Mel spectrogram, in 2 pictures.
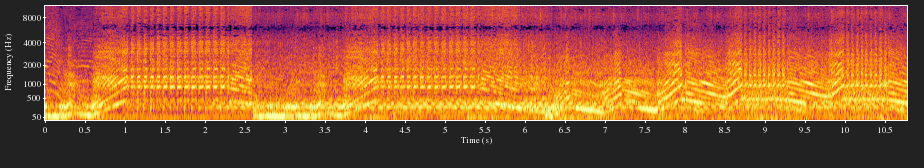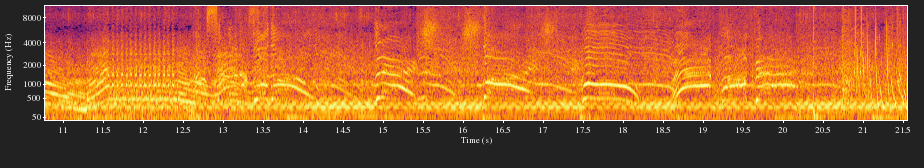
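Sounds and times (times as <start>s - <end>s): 
motorcycle-like engine revving: 0.0s - 21.5s
loud dance music from a live sound-system party: 12.5s - 20.7s.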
